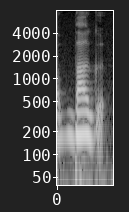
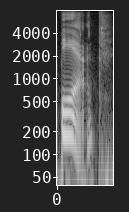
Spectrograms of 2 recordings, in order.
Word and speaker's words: bag: ここはしっかりとエアを効かさないと、虫のバグにも聞こえちゃうので、普通に言うとバグって言っちゃうと、 U の発音なので、 B、 A、 G はベアグ。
